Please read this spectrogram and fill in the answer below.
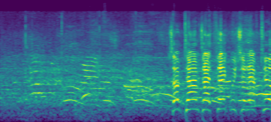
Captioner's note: crowd chatter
